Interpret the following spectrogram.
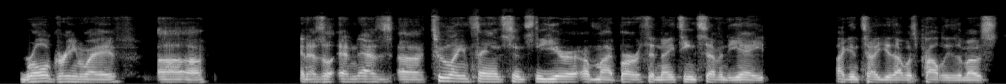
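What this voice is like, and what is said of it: Scratchy, hoarse voice. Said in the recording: “my voice is a little scratchy from screaming my head off”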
